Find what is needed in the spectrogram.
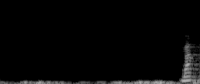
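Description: Low, uneven rumble of air buffeting the microphone, with a man's voice starting to speak near the end.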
